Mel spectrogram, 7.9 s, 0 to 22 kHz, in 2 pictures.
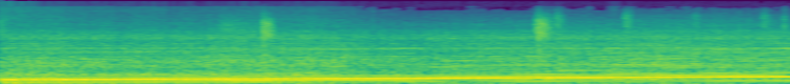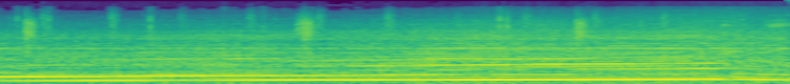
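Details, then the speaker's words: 2022 Subaru BRZ accelerating hard: engine note climbs smoothly as revs build through a long pull (third gear runs to about 85), then drops at the shift; healthy high-revving engine. "Good God, that is so high revving. And like third gear goes all the way out to like 85, which is ridiculous."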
